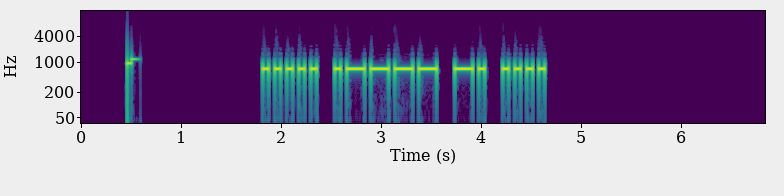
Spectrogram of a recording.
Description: Morse code, heard as a keyed tone, about 20 wpm, 700 Hz. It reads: 51NH
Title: Four Letter-Number Combinations - 20wpm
